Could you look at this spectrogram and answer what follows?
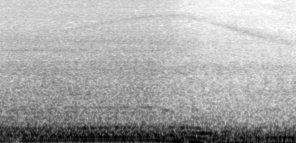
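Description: A diesel pickup fitted with a ProFab passenger-side manifold and up pipe rumbles loudly up close, its low engine note building as the throttle is pressed, then dropping back toward idle near the end.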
